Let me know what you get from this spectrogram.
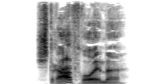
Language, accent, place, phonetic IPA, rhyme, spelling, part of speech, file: German, Germany, Berlin, [ˈʃtʁaːfˌʁɔɪ̯mə], -aːfʁɔɪ̯mə, Strafräume, noun, De-Strafräume.ogg
- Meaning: nominative/accusative/genitive plural of Strafraum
